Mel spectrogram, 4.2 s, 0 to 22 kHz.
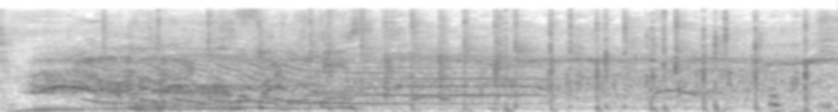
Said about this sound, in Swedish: Vi har gjort 43 avsnitt alltså. I år. I år. Mm. 43 avsnitt på ett år. Ja. En liten applåd och en tuta på det!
